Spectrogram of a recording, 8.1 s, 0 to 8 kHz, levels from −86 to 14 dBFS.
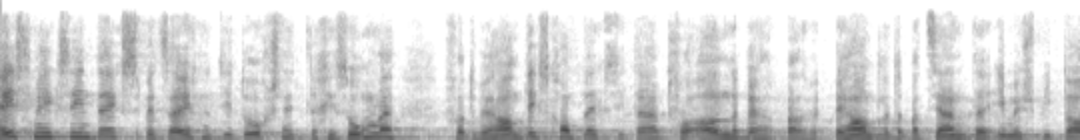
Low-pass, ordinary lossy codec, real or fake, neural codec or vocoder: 7.2 kHz; none; fake; codec, 16 kHz, 8 kbps, FreqCodec, smaller model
